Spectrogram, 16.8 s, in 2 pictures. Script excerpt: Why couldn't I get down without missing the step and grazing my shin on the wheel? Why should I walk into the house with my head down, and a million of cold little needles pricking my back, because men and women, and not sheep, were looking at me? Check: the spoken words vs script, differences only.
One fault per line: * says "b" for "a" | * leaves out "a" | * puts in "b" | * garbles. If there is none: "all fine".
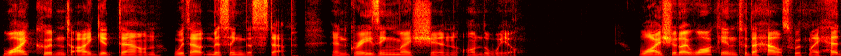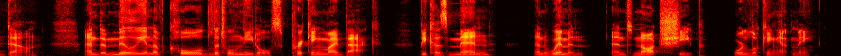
all fine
